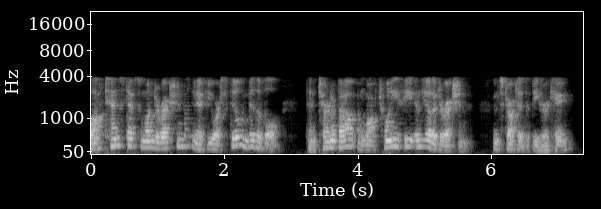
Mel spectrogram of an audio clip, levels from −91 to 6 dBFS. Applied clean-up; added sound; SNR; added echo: neural mask model DeepFilterNet 3.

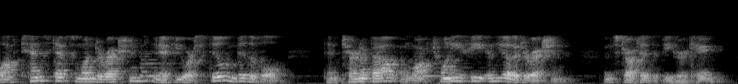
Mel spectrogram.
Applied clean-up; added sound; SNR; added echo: none; Bowed string instrument; 19 dB; reverberation time 0.3 s.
